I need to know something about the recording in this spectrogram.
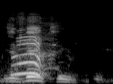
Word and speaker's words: Givenchy: or as you put or as you properly pronounce it Givenchy gentlemen very nice sin very masculine it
